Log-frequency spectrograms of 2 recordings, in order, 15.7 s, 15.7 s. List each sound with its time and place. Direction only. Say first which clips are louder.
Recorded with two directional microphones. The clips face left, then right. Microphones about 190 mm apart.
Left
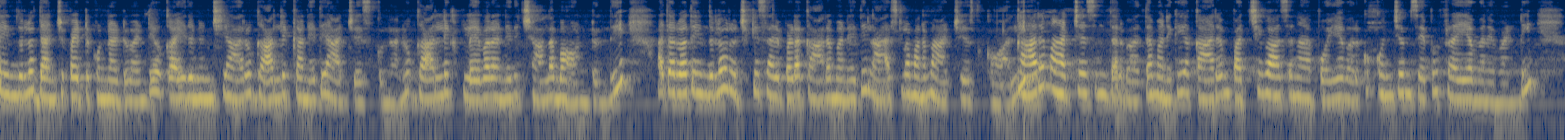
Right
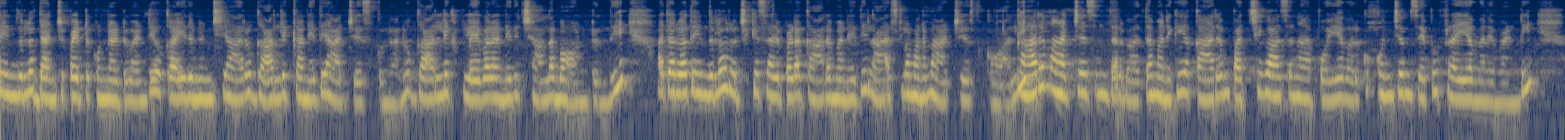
0.0 s speech: right 2 dB; 15° right (ahead or behind)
